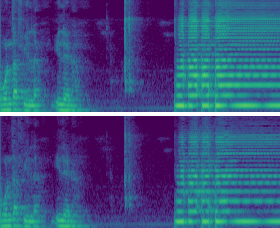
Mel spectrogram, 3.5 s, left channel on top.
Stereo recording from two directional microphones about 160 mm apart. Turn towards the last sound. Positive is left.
turn(degrees=15)  # may be behind; listen again after turning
